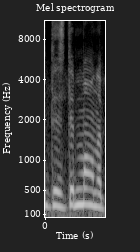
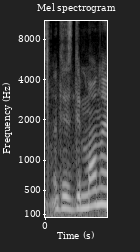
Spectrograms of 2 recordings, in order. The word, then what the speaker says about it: Дездемона: как изгради своята дездемона дездемона или дездемона къде ударение демона дездемона принципно дездемона но дездемона също не е е грешно да се казва а дездемона принципно е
